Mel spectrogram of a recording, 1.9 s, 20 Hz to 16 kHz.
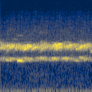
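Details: Male common coquí frogs start their evening mating chorus around sundown in the jungle as rain begins, at about 68–69°F, quieter than in summer: a steady, high, ringing wall of overlapping chirps.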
